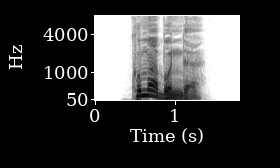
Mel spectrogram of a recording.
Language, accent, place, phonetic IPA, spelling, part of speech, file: German, Germany, Berlin, [ˈkʊmɐˌbʊndə], Kummerbunde, noun, De-Kummerbunde.ogg
- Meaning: nominative/accusative/genitive plural of Kummerbund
